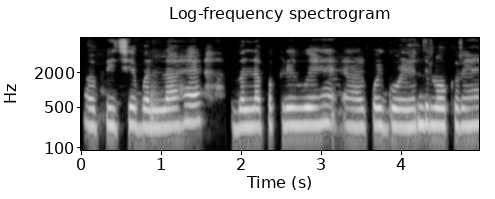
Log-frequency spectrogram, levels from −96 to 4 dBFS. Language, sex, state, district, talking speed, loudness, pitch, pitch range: Hindi, male, Bihar, Jamui, 155 wpm, -17 LUFS, 245 Hz, 235-250 Hz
